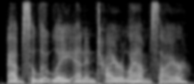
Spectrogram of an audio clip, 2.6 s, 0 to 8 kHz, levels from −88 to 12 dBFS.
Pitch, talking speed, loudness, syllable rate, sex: 195 Hz, 115 wpm, -17 LUFS, 4.6 syllables/s, female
